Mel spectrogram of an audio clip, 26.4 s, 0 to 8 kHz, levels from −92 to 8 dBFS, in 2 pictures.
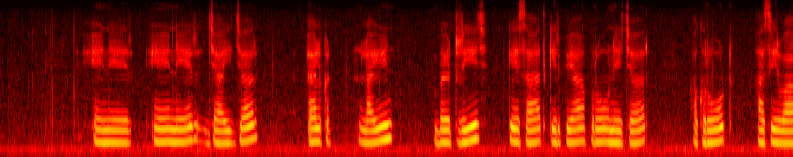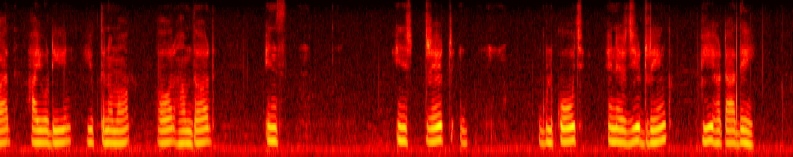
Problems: background sounds at intervals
